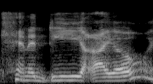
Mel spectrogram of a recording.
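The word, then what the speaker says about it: Canadee-I-O: And you were on a compilation where you played an English folk ballad called Canadio. I guess it's, I don't know if that's the right way to pronounce it. – That's perfect. No, it's a perfect way.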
